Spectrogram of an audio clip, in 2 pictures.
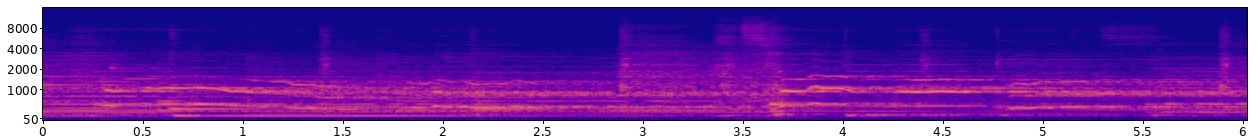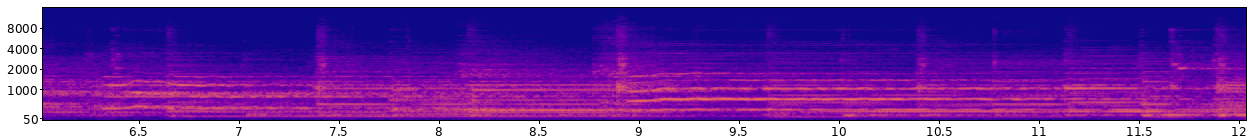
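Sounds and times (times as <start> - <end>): guitar accompaniment: 0.0 - 12.0.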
